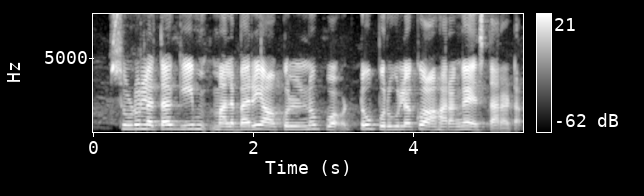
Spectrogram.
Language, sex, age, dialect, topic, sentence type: Telugu, male, 25-30, Telangana, agriculture, statement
